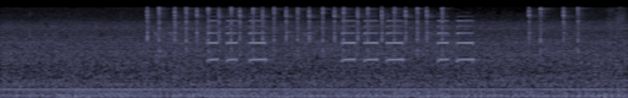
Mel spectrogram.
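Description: A checkout scanner beeps several times.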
